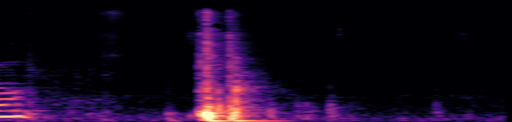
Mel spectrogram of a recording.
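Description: A plastic lid snaps open on a container.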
